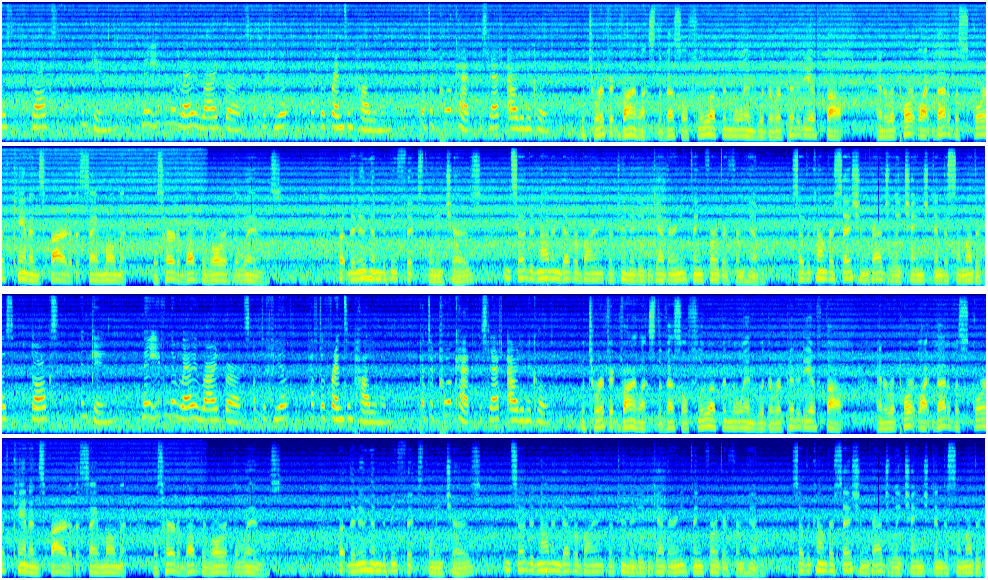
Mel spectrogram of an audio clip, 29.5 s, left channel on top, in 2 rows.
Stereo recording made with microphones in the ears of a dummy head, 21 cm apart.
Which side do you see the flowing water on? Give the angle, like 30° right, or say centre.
40° left.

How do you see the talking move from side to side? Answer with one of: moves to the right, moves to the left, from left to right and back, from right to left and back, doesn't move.
moves to the left.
